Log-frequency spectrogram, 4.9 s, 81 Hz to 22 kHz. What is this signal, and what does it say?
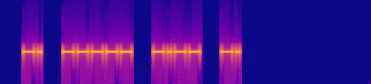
Morse code, heard as a keyed tone, about 25 wpm, spaced as for 18 wpm, 700 Hz. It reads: N0YN
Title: USA Call Signs - 4 Characters - 2x Character Spacing - 25wpm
